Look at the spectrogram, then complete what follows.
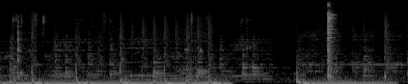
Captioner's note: sizzling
